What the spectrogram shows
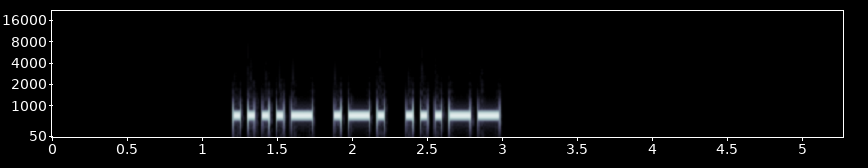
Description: Morse code, heard as a keyed tone, about 25 wpm, 700 Hz. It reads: 4R3
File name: Three Letter-Number Combinations - 25wpm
